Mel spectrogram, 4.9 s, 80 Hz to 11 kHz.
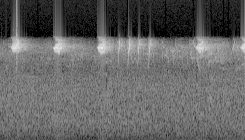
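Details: Third eagle-owl chick being fed by the female at a Northern Estonian nest at 6:21 am, 3 June 2023. Harsh high notes recur about once a second, and a run of soft quick chirps fills the middle.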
